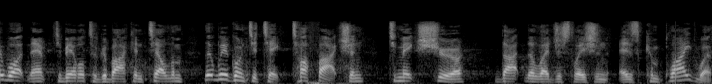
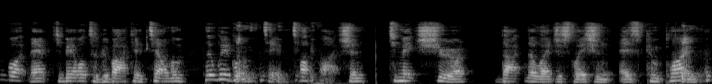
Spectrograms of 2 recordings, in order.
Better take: first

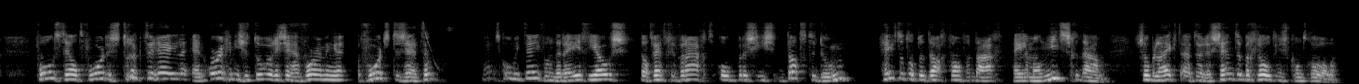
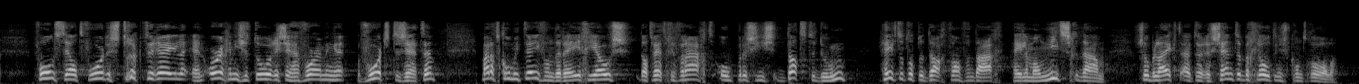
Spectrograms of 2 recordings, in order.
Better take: second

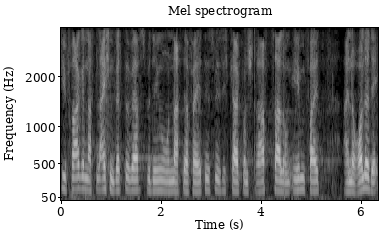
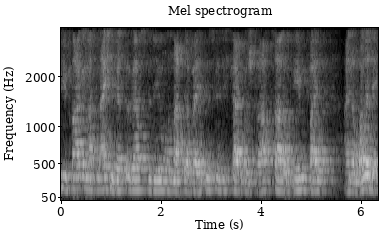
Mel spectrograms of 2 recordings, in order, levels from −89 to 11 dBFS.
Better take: first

